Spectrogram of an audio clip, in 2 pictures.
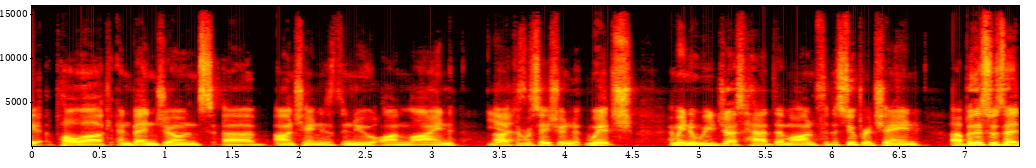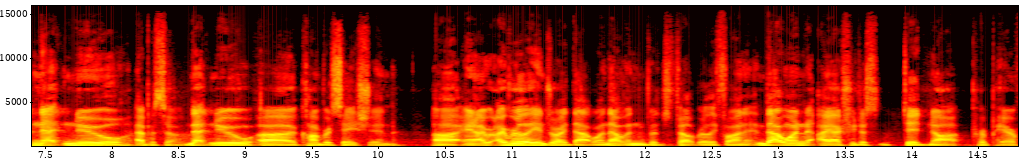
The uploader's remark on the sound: Live From Permissionless!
